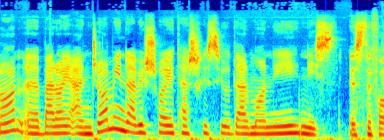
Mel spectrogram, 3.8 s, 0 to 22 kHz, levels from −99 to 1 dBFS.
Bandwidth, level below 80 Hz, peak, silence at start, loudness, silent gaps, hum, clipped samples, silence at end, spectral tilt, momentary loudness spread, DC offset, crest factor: over 20 kHz; -34 dBFS; 0 dBFS; 0 s; -12 LUFS; none; none; under 0.1%; 0 s; -3.5 dB/octave; 3 LU; under 0.1%; 12 dB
